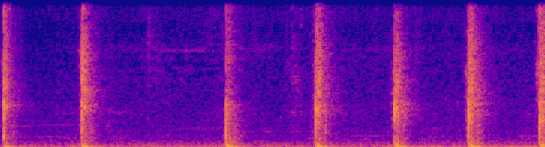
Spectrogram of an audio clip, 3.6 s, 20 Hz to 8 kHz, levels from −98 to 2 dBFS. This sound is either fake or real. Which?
real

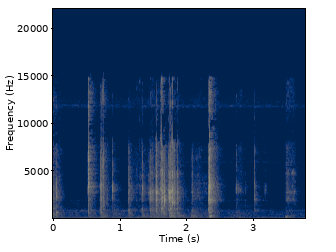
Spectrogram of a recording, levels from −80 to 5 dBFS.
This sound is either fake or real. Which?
real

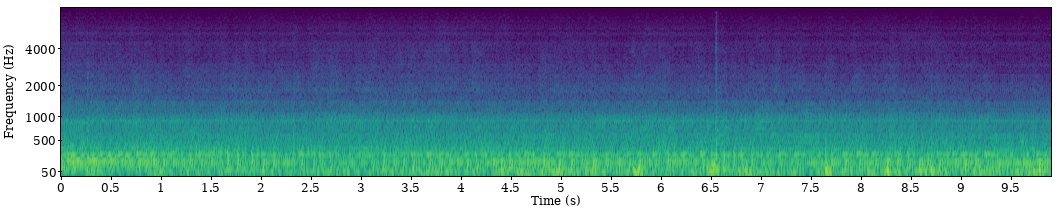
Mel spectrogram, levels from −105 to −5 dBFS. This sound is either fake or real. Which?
fake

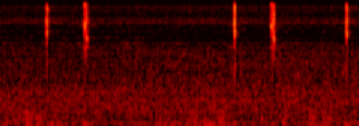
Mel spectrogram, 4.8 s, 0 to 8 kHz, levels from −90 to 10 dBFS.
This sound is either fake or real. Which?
fake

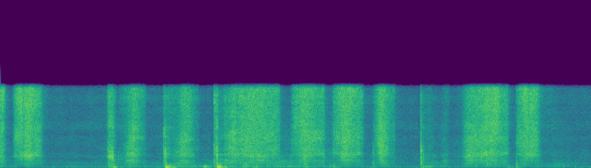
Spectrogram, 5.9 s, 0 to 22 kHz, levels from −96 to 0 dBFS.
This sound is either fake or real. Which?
fake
